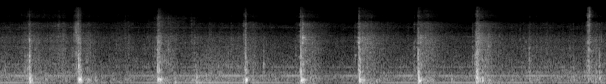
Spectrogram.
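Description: A series of about nine sharp knocks or chopping strikes, spaced unevenly about half a second to a second apart, over a steady low hum.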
